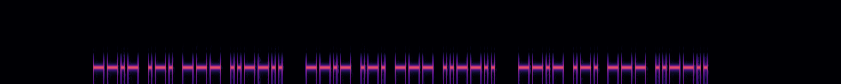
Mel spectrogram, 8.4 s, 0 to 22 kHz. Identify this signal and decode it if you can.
Morse code, heard as a keyed tone, about 34 wpm, 700 Hz. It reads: QRO? QRO? QRO?
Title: Q-Codes Repeated 3x 35wpm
